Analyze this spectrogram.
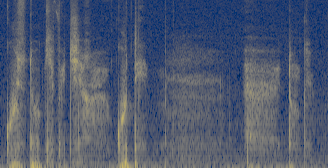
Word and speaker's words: gusto: le U, après le G, ça se prononce que, du coup, comme le mot gusto, gusto qui veut dire goûter.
